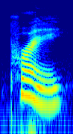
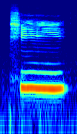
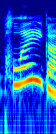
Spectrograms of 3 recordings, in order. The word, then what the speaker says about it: play: 이렇게 P-R-A-Y와 같이 자음의 뒤에 R이 오면요. 리을 받침이 생기지 않아요. 그래서 play가 아니라 pray라고 발음을 하죠. 그런데 자음의 뒤에 이렇게 L이 오는 경우에는 리을 받침을 꼭 넣어 주셔야 됩니다. 그래서 발음이 play가 되죠.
